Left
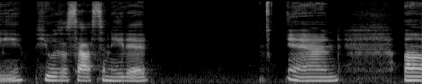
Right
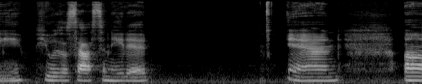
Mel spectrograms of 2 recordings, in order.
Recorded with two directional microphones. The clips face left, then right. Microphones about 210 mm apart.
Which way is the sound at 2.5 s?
50° left (ahead or behind).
